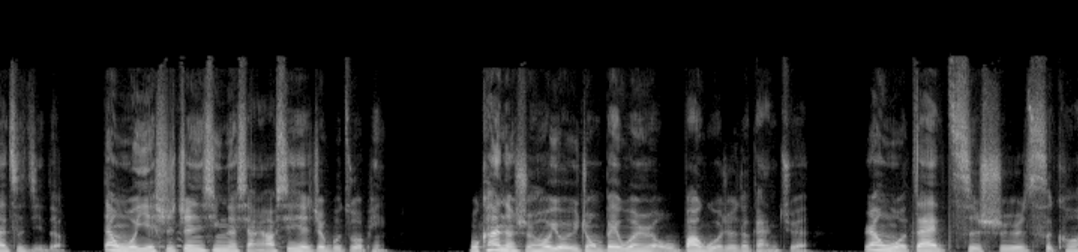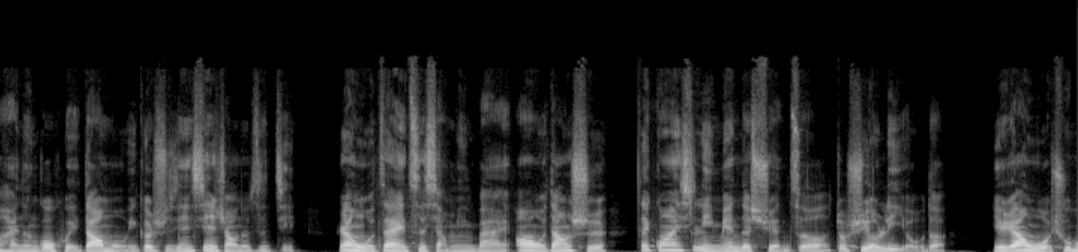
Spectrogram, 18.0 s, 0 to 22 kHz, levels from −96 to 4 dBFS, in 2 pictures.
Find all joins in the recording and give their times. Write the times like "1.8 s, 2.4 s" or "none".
none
